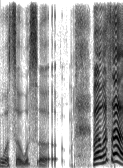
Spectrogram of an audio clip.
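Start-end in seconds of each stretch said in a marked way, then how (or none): 0.0-1.0 badly done, hushed, breathy put-on voice.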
